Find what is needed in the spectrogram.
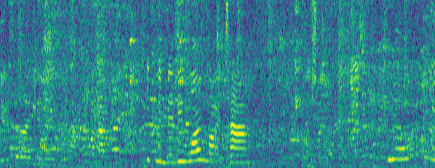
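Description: Voices talking casually at a table, over restaurant chatter and background music.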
